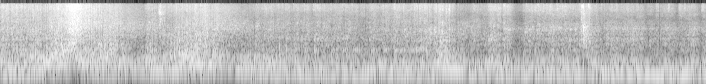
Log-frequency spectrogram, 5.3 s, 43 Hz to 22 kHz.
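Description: Loud V8 race car engine running with a deep rumble, heard from inside the car.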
